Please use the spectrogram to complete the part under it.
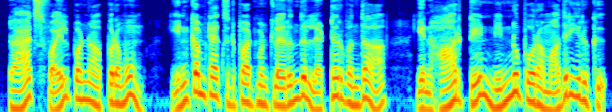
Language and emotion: Tamil, fearful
